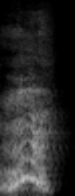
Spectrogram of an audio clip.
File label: Pain Heavy; Tau; Dax; Battle Barks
